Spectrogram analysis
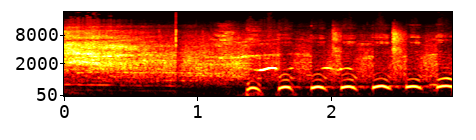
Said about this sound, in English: And the crowd goes wild.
